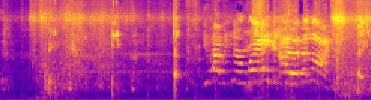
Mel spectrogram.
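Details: Child deliberately burping the alphabet: talking, then drawn-out belches sounding like voiced letters, with others talking nearby.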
